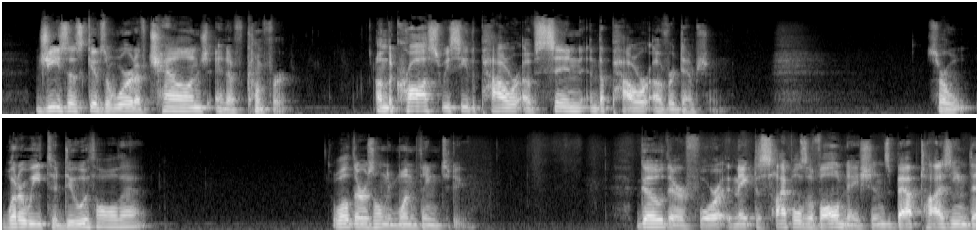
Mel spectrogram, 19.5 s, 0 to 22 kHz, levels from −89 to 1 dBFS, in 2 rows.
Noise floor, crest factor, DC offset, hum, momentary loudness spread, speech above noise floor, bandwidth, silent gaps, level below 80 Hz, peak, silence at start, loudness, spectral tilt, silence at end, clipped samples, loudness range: -61 dBFS; 18 dB; under 0.1%; none; 11 LU; 46 dB; 13 kHz; none; -56 dBFS; 0 dBFS; 0.35 s; -16 LUFS; -4 dB/octave; 0 s; under 0.1%; 6 LU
